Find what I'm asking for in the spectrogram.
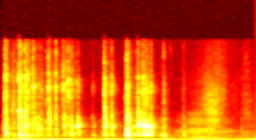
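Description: Python code is typed on a computer keyboard in quiet, close, rapid bursts of key clicks with brief pauses between runs.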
